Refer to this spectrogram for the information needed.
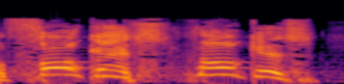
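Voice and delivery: high urgent repeated urging; urgent coaching. Retold or imitated. Husband coaching wife through contractions, high urgent. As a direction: push her to focus, high.

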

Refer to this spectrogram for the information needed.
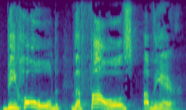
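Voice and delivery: slow, weighty scripture reading; slow solemn reading of scripture. Acted. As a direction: read it like holy writ, drawn out. Preacher reading scripture slowly.

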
